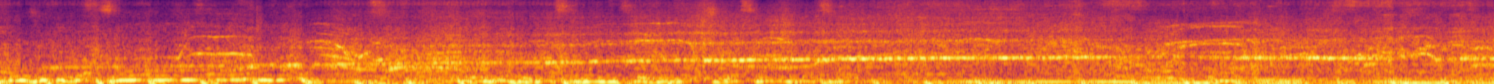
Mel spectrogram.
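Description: Huss Break Dancer fairground ride running, heard from beneath its platform: loud ride music with a heavy bass and riders screaming, over a machine whine that climbs slowly in pitch.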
